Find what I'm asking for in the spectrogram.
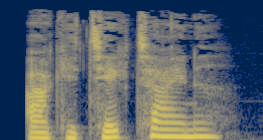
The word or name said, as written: arkitekttegnet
